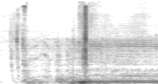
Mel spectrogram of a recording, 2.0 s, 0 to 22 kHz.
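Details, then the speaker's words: 2008 Chevrolet Impala with no-start/no-crank from rodent-chewed wiring harness, after repairing a few wires: brief starter whir, catches first try and settles to a low steady idle; normal start, though TCM later stopped communicating and was eventually replaced. "Oh, wow, it fired up. No way. It was just the wiring."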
